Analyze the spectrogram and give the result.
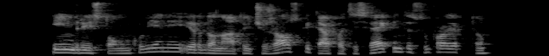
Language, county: Lithuanian, Panevėžys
